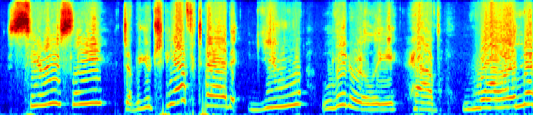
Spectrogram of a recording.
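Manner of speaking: exasperated, high-pitched demand in slow, punched words; angry, aggravated, frustrated. Acted. Professor acting out Amy's email to a coworker, angry and frustrated. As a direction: act out a fuming email, dragging out key words. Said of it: "I blew out your eardrums".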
